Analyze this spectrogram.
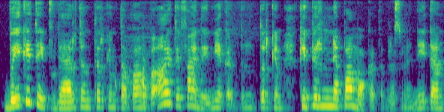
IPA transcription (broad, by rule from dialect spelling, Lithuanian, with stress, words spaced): ˈʋɐɪkɐɪ ˈtɐɪp ˈʋʲɛrʲtʲɪn ˈtɐrʲkʲɪm tɑː ˈpɑːmoːkɐ ˈɐɪ tɐɪ ˈfɐɪnɐɪ ˈnʲiɛkɐ tʲɛn ˈtɐrʲkʲɪm ˈkɐɪp ɪr nʲɛ ˈpɑːmoːkɐ tɐ prɐsʲˈmʲɛ ˈnʲɛɪ tʲɛn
